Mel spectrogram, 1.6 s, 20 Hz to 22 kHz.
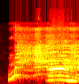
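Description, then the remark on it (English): A voice imitates a teenage actor's cracking puberty scream from 1990s movies, a loud sustained wail that breaks and shifts pitch like a yodel, then surges upward again with renewed force. “It like yodels almost, and then catches a second wind and rises up and goes.”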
